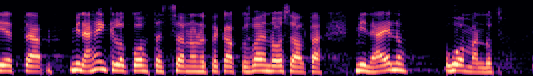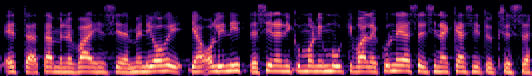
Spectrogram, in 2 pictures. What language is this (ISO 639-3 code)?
fin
